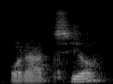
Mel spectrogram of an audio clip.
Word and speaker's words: oratio: Oratio é a pronúncia, que é a junção de duas palavras, que vem de oris, os oris, que significa boca, e axio, que significa ação.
